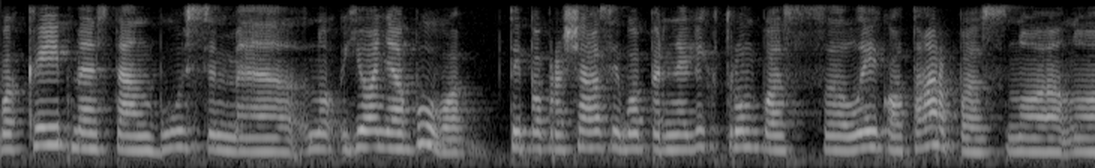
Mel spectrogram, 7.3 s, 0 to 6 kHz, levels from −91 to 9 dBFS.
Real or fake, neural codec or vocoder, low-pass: fake; vocoder, 22.05 kHz, 80 mel bands, Vocos; 5.4 kHz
